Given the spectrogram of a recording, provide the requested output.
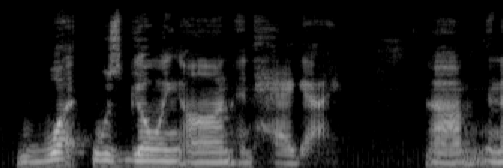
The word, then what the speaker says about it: Haggai: was going on and Haggai and actually it's hey guy I'm like hey guy that's how you pronounce it apparently in the Hebrew hey guy historical setting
